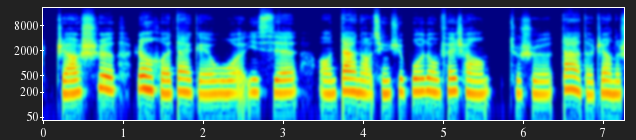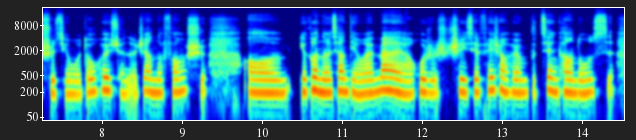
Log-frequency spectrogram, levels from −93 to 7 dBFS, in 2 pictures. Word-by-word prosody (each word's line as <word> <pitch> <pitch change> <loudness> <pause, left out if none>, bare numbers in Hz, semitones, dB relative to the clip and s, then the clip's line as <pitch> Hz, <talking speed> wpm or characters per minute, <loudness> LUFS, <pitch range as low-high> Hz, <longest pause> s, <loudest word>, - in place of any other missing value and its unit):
只 190 - -1
要 190 +2 +4
是 240 0 +2 0.2
任 245 -1 +6
何 195 -4 0
带 205 0 0
给 185 -1 -3
我 190 +1 -2
一 205 0 -5
些， 200 0 -2 0.2
呃， 190 0 -3
大 220 -1 +7
脑 195 -3 -1
情 190 0 -4
绪 210 - -4
波 215 +1 +1
动 210 -2 +1
非 215 +2 0
常 195 -2 -3 0.2
就 195 - -8
是 185 0 -5
大 240 -2 +3
的 180 -3 -6
这 200 +2 -2
样 195 - +1
的 185 0 -3
事 195 - -2
情， 185 -1 -6
我 185 0 -5
都 205 +3 -1
会 230 0 +2
选 200 -4 -7
择 - - -7
这 220 - -3
样 205 -2 +1
的 200 - 0
方 210 +2 -2
式。 - - -4 0.5
呃， 200 -1 +3 0.2
也 210 - 0
可 230 +2 +5
能 200 -1 +3
像 215 +1 +2
点 200 -3 -1
外 195 +1 +2
卖 225 -1 +5
啊， 185 -1 -1
或 205 +2 +1
者 195 0 -4
是 - - -10
吃 210 - 0
一 205 - +2
些 205 +1 -1
非 225 +3 0
常 230 -3 +1
非 205 - -1
常 200 0 -1
不 - - -11
健 215 +3 -1
康 205 -1 +1
的 - - -3
东 195 +1 0
西， 220 +2 -10
200 Hz, 260 characters per minute, -21 LUFS, 195-215 Hz, 0.5 s, 大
